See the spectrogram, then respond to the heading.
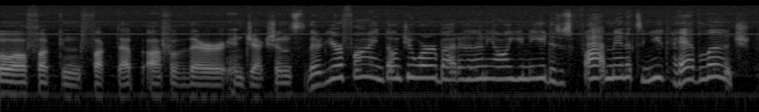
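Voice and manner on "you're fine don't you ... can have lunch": high, soft mocking falsetto; sugary put-on high voice; reassuring dental staffer. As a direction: coddle the patient with breezy assurances. Dental staffer dismisses his worry.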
